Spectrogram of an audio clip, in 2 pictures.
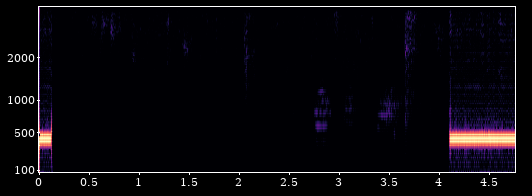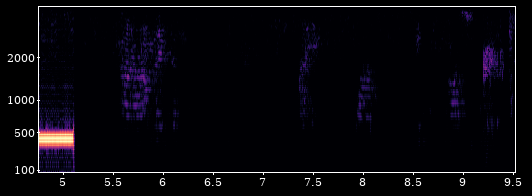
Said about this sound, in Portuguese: Peraí, tô ligando aqui rapidinho.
